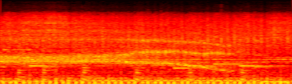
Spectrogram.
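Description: Raw black metal recording: fast, relentless drumming under a wall of distorted guitar, loud and unbroken.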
